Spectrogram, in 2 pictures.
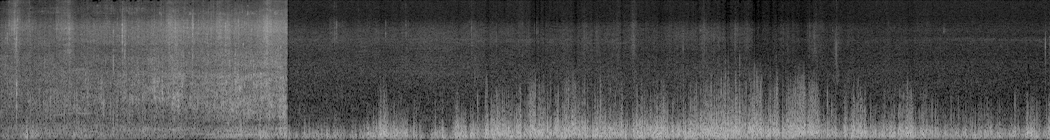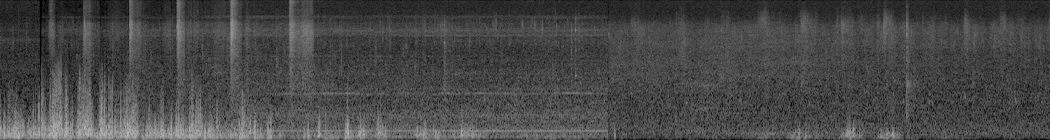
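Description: Wind buffeting the camera microphone in irregular gusts outdoors, loudest through the middle of the stretch and dying away to a quiet background near the end.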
